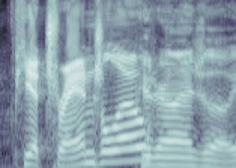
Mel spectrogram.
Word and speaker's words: Pietrangelo: I kind of built my team around, I don't remember how to pronounce this, Pietrangelo? Pietrangelo, yeah.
